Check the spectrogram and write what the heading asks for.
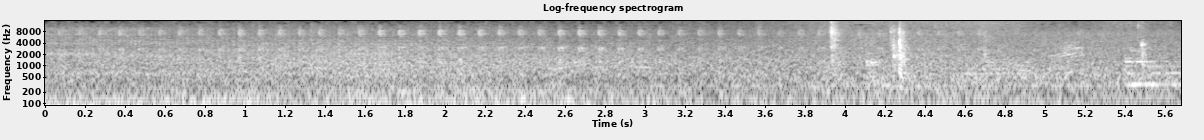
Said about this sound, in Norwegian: I dag er det tilbake til vanlig trafikkspetakkel i Majorstadkrysset. Som hver dag.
